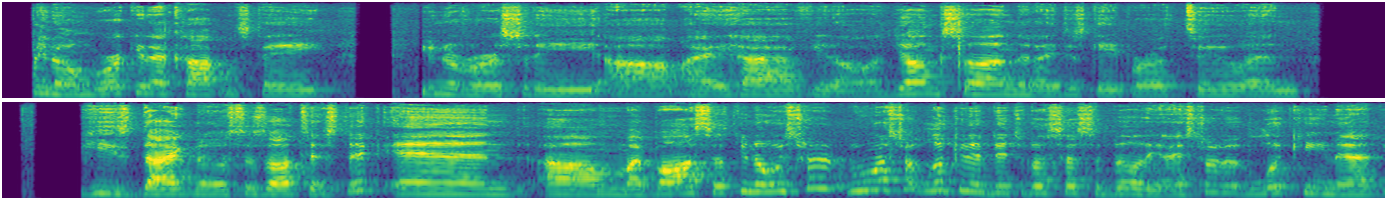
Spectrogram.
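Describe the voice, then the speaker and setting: Lively in intonation and fairly quick in pace, a woman's voice carries audible room echo. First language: Spanish. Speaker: accessibility expert and educator. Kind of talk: podcast interview.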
